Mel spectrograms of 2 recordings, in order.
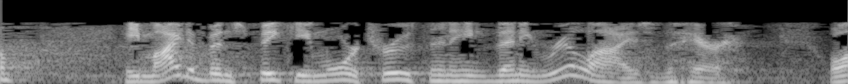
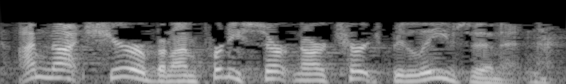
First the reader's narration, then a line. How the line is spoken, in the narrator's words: the little boy ... he said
